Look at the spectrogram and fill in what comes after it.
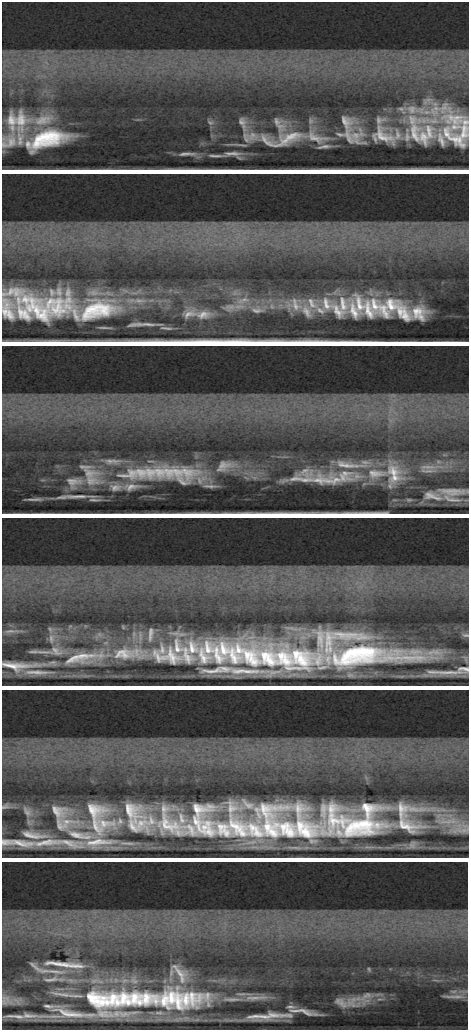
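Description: Faint birdsong: repeated rapid trills and short chirps. A low rumble under the first half stops abruptly about halfway through.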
